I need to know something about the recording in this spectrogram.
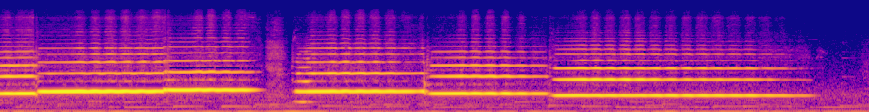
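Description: Concert flute playing a slow tone exercise in held notes: E, up to upper F sharp and G, a quick breath about three seconds in, then back down through F sharp and E to a long D that fades at the end.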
